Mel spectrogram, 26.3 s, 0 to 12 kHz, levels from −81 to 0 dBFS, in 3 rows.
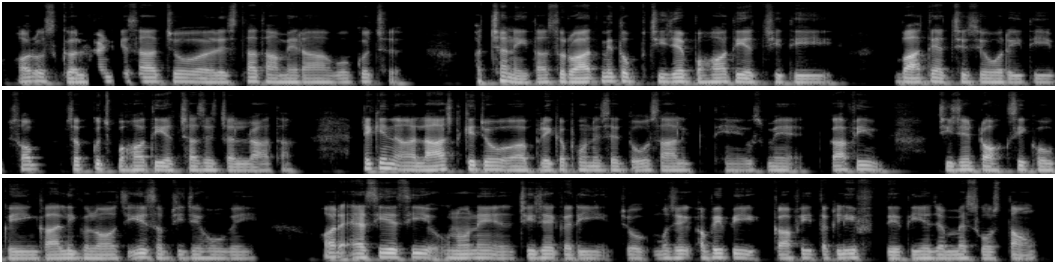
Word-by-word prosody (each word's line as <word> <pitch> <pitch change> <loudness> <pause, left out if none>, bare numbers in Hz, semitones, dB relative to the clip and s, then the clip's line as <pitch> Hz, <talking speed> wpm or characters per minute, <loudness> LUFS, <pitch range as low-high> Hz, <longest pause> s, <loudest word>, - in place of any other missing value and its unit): और 125 +2 +1
उस 125 - -3
गर्लफ्रेंड 110 +5 0
के - - -5
साथ 125 -1 +2
जो 115 -3 0
रिश्ता 105 +5 0
था 110 - +3
मेरा 105 0 0
वो 105 +1 -4
कुछ 120 -1 -4 0.8
अच्छा 140 - +1
नहीं 100 -4 +1
था। 105 - +2
शुरुआत 110 +1 +5
में 130 -1 +2
तो 130 -2 +1
चीज़ें 120 0 +3
बहुत 115 +2 +2
ही 115 - +6
अच्छी 105 0 -1
थी, 100 -4 -2 0.5
बातें 115 +1 +6
अच्छे 110 0 -2
से 110 +2 -4
हो 105 -1 +1
रही 105 -1 -2
थी, 105 0 -6
सब 130 0 0 0.2
सब 130 -1 0
कुछ 145 -2 0
बहुत 115 +2 +1
ही 115 - +5
अच्छा 110 +2 0
से 110 0 -1
चल 100 -2 -2
रहा 95 +1 0
था। - - -9 0.7
लेकिन 155 0 +5
अ, 115 -2 +2
लास्ट 110 +3 +5
के 130 - +5
जो 120 -1 +1
अ, 105 0 +2
ब्रेकअप 105 +4 -1
होने 110 -1 0
से 110 +1 -2
2 105 +3 -1
साल 105 -1 +1
थे 100 -1 -12
उसमें 105 +1 -4 0.4
काफ़ी 125 +2 +2 0.6
चीज़ें 115 +2 +1
टॉक्सिक 110 +3 +1
हो 105 -1 +1
गई, 100 0 +1
गाली-गलौच 105 0 +1
ये 125 +4 +2
सब 110 -3 -4
चीज़ें 110 0 -4
हो 105 0 -3
गई। 100 +1 -7 0.6
और - - +4
ऐसी-ऐसी 125 +1 +3
उन्होंने 115 +1 0 0.3
चीज़ें 115 0 +1
करी 105 -1 -2 0.3
जो 105 -2 -5
मुझे 110 +2 0
अभी 125 +4 +3
भी 120 - +2 0.3
काफ़ी 105 +2 +1
तकलीफ़ 115 +3 -1
देती 100 +1 -1
है, 105 - +1
जब 105 -1 0
मैं 105 +1 0
सोचता 100 0 -3
हूँ। 100 0 -2
110 Hz, 180 wpm, -25 LUFS, 105-120 Hz, 0.8 s, ही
